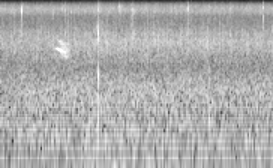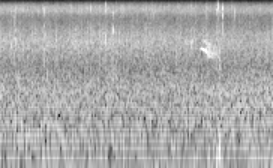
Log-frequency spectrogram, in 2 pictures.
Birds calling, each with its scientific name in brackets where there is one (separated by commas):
Eurasian Skylark (Alauda arvensis)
